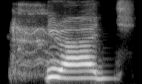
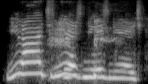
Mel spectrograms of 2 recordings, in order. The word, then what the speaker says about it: Neeraj: Just to my listener, that's the right way to pronounce my name. Say that again. Neeraj. Okay, perfect. Okay. Thank you. Neeraj.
